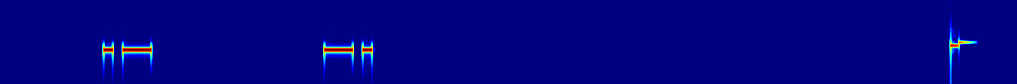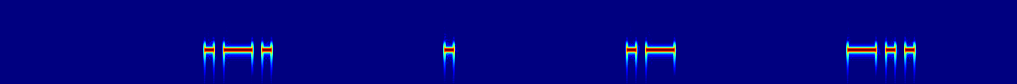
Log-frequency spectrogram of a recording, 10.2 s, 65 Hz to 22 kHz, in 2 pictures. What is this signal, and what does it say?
Morse code, heard as a keyed tone, about 25 wpm, spaced as for 9 wpm, 700 Hz. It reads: AN READ
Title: 6x Character Spacing - Top 500 Words - 25wpm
